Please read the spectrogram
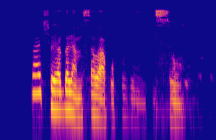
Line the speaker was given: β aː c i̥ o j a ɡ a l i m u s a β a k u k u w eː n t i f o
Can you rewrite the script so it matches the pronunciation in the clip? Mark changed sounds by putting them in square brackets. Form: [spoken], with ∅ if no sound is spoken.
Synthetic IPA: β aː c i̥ o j a ɡ a l [a] m u s a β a k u k u [β] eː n t i [s] o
